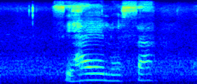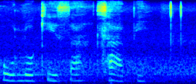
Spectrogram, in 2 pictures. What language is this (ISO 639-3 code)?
sot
